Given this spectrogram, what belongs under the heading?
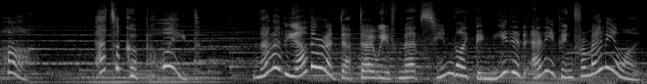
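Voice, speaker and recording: A woman voicing a tiny, childlike, chirpy fairy companion in an English video game dub, squeaky and inquisitive. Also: wildly swooping pitch, normal speed, full character voice. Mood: curious, perky. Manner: chirpy, exclamatory, speaks of herself in third person. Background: tinkling game music.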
